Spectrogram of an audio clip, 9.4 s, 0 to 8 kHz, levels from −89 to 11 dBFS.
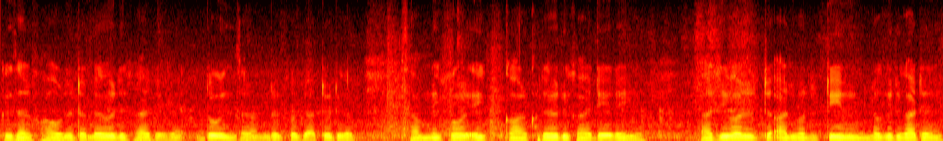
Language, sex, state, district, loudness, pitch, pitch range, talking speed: Hindi, male, Madhya Pradesh, Katni, -16 LUFS, 110 Hz, 110-115 Hz, 230 wpm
